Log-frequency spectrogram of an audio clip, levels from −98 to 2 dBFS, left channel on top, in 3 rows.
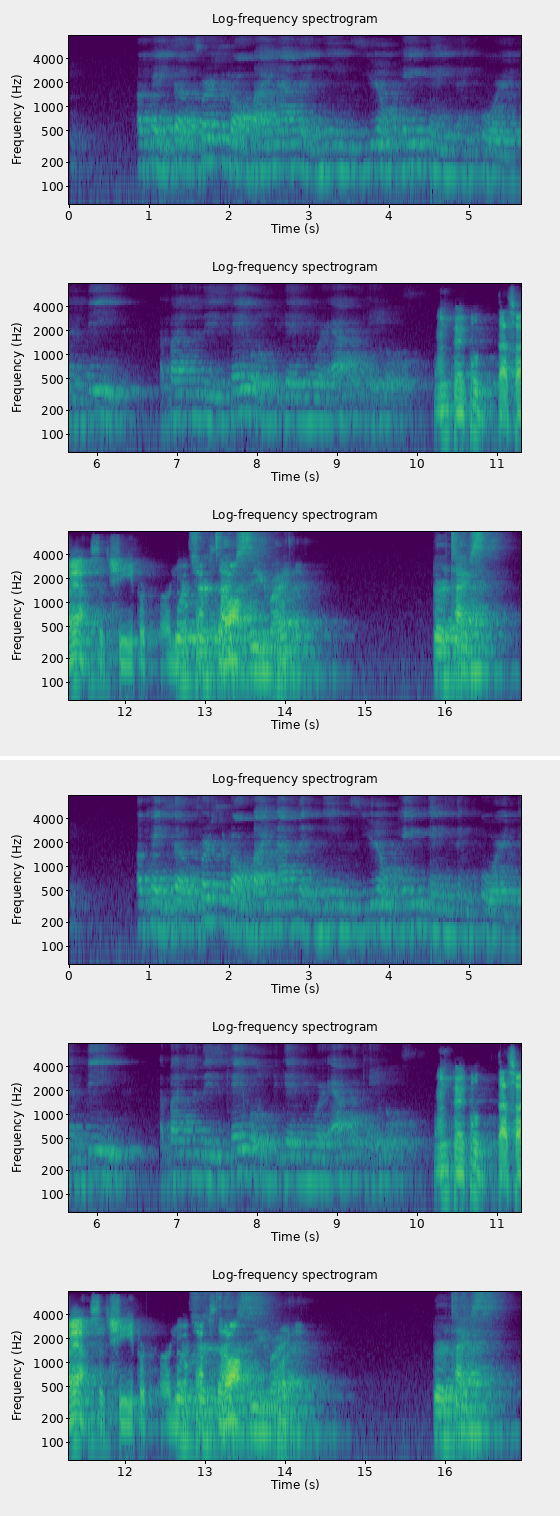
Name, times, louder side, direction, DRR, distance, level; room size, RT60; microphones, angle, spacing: voice 1, 0.8-6.2 6.8-9.8 11.1-11.3, right 1 dB, 90° right, 1 dB, 7.3 m, -42 dB
voice 2, 10.2-13.5 13.9-14.1, right 4 dB, 35° right, 16 dB, 0.9 m, -28 dB
voice 3, 12.6-14.1 15.9-16.5, left 2 dB, 60° left, 1 dB, 5.0 m, -30 dB
28.5 x 18.0 x 9.7 m, 1.0 s
head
